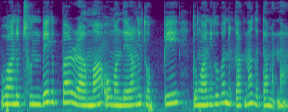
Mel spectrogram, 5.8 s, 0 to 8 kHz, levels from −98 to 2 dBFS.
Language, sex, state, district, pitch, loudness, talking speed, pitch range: Garo, female, Meghalaya, West Garo Hills, 215 Hz, -16 LUFS, 95 wpm, 195-235 Hz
